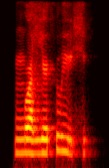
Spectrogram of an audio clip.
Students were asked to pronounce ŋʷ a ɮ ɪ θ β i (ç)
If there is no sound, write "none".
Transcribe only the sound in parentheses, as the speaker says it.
ç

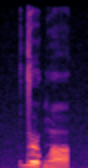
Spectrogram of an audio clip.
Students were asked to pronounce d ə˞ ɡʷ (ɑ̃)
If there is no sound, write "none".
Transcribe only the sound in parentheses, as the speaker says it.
ɑ̃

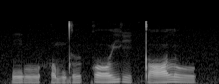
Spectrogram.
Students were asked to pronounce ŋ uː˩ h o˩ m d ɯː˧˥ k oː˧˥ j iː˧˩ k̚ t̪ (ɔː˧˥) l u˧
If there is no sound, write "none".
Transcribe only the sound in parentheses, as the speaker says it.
ɔː˧˥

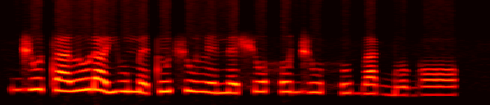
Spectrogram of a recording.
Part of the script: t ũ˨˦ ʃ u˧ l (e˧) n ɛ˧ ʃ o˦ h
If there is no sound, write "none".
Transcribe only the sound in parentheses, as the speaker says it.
e˧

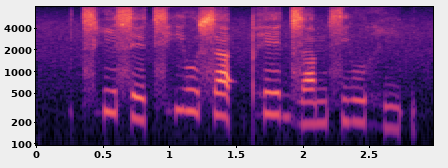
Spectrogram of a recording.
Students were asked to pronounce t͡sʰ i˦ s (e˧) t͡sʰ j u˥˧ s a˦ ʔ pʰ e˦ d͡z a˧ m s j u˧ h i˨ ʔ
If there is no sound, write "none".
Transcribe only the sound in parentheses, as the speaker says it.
e˧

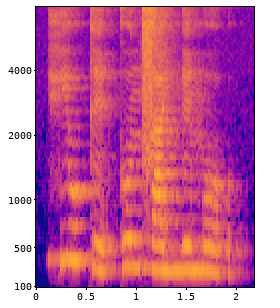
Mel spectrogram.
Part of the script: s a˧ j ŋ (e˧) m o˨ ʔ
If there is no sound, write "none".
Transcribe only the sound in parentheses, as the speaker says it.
e˧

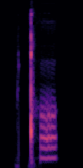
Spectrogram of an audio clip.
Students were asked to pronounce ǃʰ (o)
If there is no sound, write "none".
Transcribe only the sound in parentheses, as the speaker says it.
o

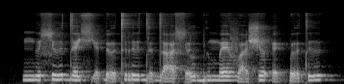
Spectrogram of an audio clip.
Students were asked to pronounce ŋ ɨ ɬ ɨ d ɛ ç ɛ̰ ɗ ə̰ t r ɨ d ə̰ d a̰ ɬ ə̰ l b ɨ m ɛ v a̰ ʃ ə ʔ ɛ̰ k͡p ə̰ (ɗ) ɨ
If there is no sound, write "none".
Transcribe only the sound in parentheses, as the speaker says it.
t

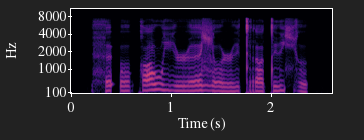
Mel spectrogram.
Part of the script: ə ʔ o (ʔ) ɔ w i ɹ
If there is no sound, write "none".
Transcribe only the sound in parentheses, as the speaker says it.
k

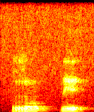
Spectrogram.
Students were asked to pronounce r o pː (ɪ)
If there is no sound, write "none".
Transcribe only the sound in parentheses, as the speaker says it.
ɪ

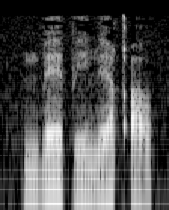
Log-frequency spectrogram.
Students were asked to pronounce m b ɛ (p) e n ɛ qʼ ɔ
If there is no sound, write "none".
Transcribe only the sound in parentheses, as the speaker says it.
p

